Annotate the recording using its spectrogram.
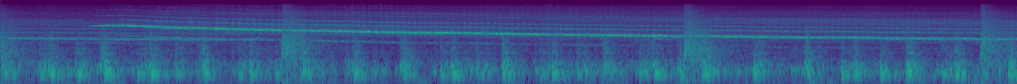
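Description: Carretilles, hand-held correfoc fireworks, spraying sparks and whistling. Two overlapping whistles fall slowly in pitch, one starting about a second in. Sharp bangs go off about three seconds in, again about seven seconds in and at the end, over a low rhythmic beat.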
